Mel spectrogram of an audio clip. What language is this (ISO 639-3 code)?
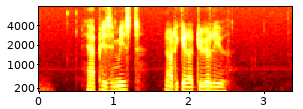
dan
